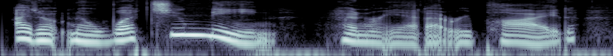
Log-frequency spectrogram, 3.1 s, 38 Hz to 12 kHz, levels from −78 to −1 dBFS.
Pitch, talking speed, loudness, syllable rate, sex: 195 Hz, 155 wpm, -17 LUFS, 4.5 syllables/s, female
